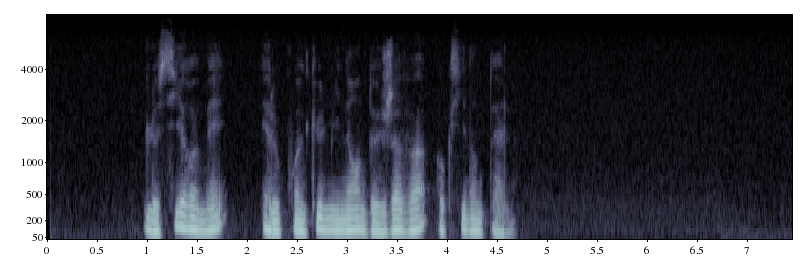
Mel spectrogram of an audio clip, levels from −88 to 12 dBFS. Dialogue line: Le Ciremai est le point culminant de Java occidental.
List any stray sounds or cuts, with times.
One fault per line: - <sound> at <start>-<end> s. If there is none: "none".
none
